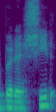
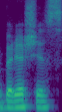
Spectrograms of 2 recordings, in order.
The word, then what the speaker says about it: Bereshit: Okay, so it has the names of the five books of Moses, which is in Hebrew Bereshit or Bereshis. This is the Ashkenazi pronunciation.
